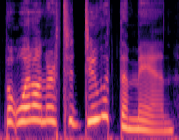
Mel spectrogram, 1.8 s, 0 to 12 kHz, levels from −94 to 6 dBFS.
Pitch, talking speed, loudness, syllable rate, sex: 285 Hz, 300 wpm, -16 LUFS, 5.8 syllables/s, female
